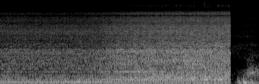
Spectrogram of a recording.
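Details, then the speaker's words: 2008 Vauxhall/Opel Vectra 1.9 CDTi 150 hp Z19DTH diesel, 139,471 on the clock, after timing belt replacement: steady, even diesel idle clatter with no knocks or misses for two seconds before shutting off; sounds healthy. "we're ready to start the engine oh sorry oh it sounds good to me"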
